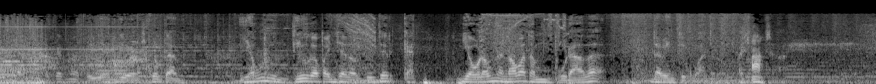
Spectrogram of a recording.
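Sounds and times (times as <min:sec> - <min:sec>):
old alarm clock bell ringing: 0:00.1 - 0:01.6
speech: 0:01.6 - 0:07.8.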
